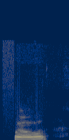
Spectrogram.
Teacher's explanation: the candidate starting her answer with well, with a rising intonation, to show that she's starting an answer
